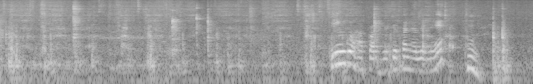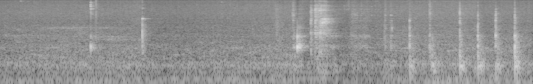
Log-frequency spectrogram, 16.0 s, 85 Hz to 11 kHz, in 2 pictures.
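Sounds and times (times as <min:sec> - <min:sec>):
spatula scraping seeds in wok: 0:00.0 - 0:07.4, 0:12.1 - 0:14.7
faint steady hiss: 0:00.0 - 0:16.0.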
